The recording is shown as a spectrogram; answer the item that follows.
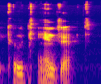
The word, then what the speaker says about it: cotangent: one is co t you do not say kotor cot you say cotangent because it's the cotangent okay just so you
